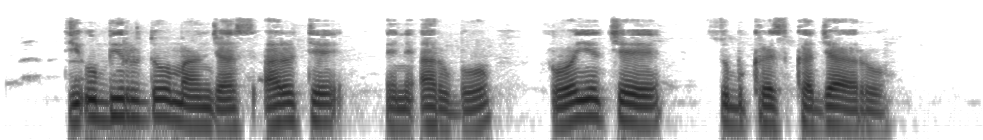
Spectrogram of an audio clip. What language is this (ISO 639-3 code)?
epo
